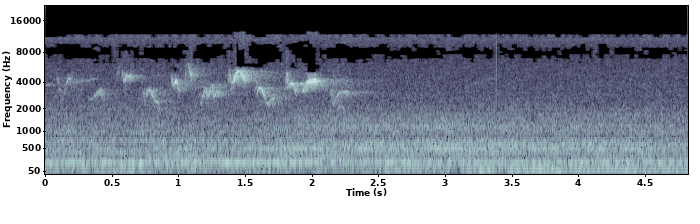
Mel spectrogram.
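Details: On Hornby Island at a nest territory, a bald eagle gives a chattering series of high squeaky notes over about two seconds, heard through strong steady wind and low background rumble.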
